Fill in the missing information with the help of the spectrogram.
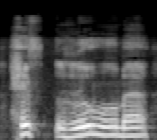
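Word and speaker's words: حفظهما: এখানে এক আলিফ টানবেন, এখানে যে ভুলটি সেটা হচ্ছে অধিকাংশ লোক হিফজুহুমা জিমের উচ্চারণ করে ফেলে র উচ্চারণ করতে হবে হিফজুহুমা।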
